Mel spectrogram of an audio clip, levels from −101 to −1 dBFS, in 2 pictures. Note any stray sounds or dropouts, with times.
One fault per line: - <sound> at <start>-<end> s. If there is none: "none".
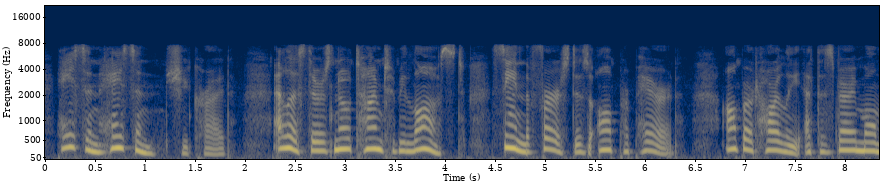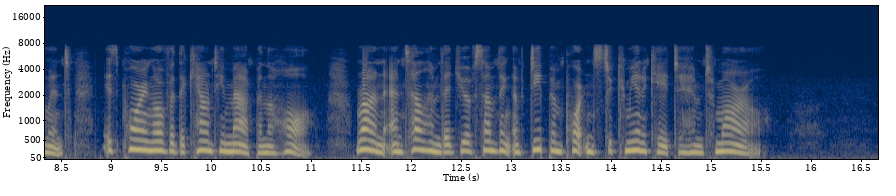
none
